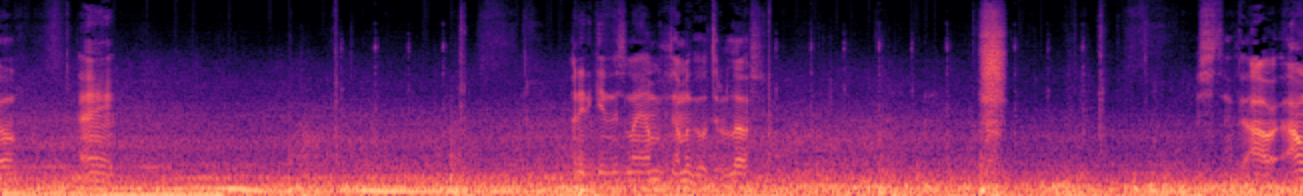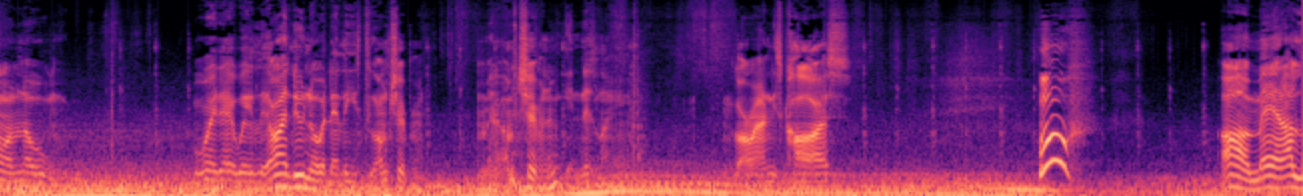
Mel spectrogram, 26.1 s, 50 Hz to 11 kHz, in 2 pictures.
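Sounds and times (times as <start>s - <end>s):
car engine droning in cabin: 0.0s - 26.0s.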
